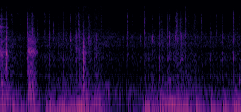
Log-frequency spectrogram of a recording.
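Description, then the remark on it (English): Rapid typing on a computer keyboard while someone looks something up online, a steady flurry of crisp key clicks with a brief pause in the middle, heard alone without any talking. “Somebody say something so I don't have to edit out the silence. I'm typing.”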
